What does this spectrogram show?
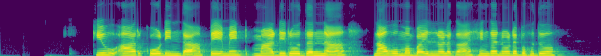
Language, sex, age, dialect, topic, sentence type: Kannada, female, 31-35, Central, banking, question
